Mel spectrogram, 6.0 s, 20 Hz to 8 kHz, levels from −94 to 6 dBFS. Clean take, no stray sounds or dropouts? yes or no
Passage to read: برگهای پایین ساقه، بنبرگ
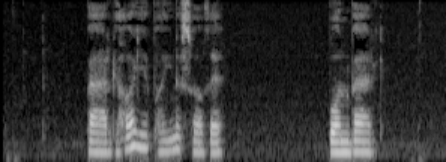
yes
